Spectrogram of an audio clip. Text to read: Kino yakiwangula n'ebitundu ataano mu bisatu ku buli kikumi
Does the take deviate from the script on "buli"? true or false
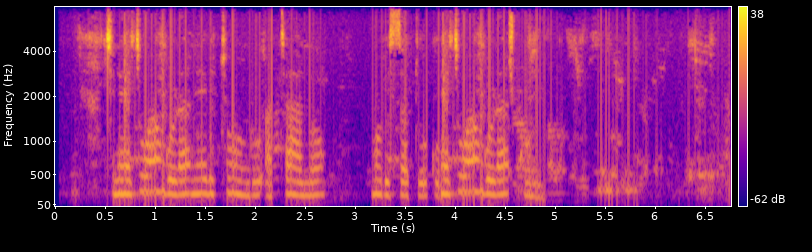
true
